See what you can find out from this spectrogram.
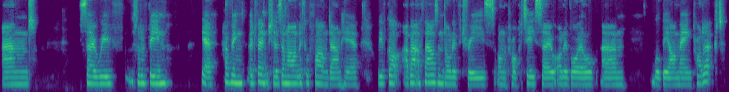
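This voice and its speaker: A British woman talking casually in an interview as the owner of an olive grove, pausing often with ums and restarts. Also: lowish voice, level tone, a little mellow, poor audio. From United Kingdom. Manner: hesitant, many ums and restarts.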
